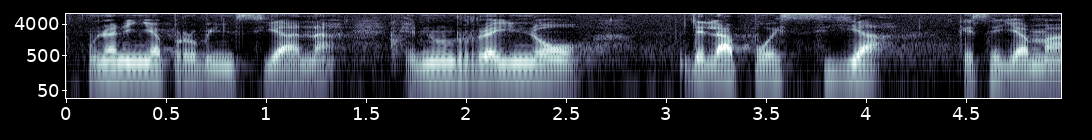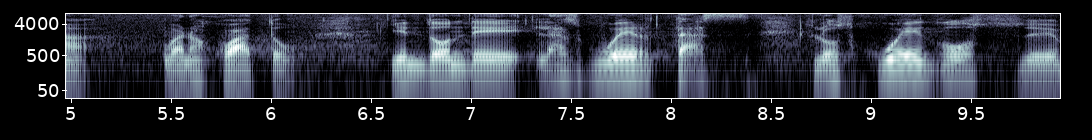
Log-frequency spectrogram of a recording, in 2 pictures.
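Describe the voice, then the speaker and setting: Elderly Mexican woman, eighties, reflective interview, halting, expressive delivery. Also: extremely low pitch. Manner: expressive, halting, with restarts and dramatic emphasis. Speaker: writer interviewed in archive footage.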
